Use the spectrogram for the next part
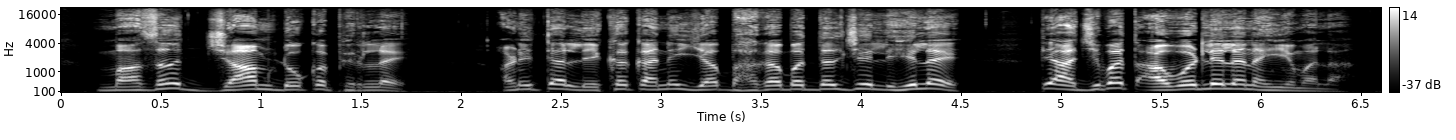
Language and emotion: Marathi, angry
